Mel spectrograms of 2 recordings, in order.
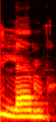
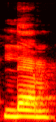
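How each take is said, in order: First: लैम्प with a b sounded at the end; wrong लैम्प, b pronounced; wrong pronunciation. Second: लैम ending on m; लैम, b left silent; correct pronunciation. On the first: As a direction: say लैम्प with the final b heard. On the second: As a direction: say लैम with no b at the end. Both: Shown as a demonstration. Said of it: "ना कि लैम्प".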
